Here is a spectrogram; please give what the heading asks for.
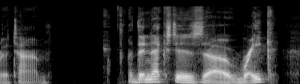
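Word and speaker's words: Ruike: The next is Rake. It's spelled R-U-I-K-E, and they're an awesome company.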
